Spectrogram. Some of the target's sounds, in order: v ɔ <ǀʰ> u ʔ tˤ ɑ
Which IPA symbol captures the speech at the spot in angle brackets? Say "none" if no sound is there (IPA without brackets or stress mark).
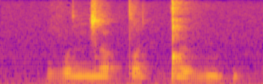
ŋ͡ǀ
